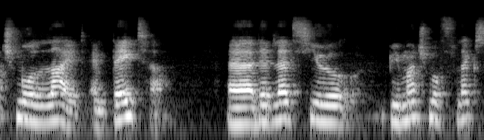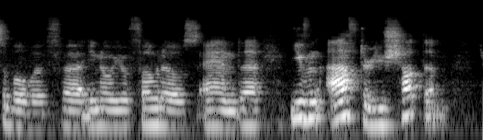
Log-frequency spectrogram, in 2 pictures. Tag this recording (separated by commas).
Speech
